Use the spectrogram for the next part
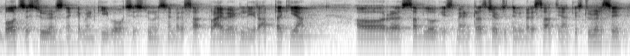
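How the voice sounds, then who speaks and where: A man teaching a language lesson, patiently repeating each word slowly for learners. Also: fairly low pitch, steady tone, bright, forceful tone, echoey room, a little hiss or hum.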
